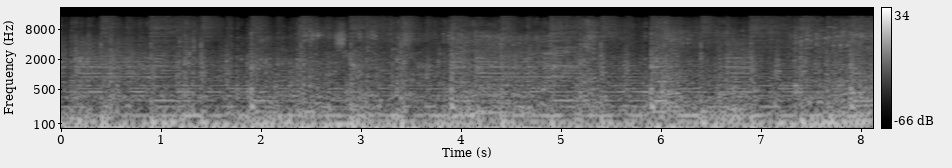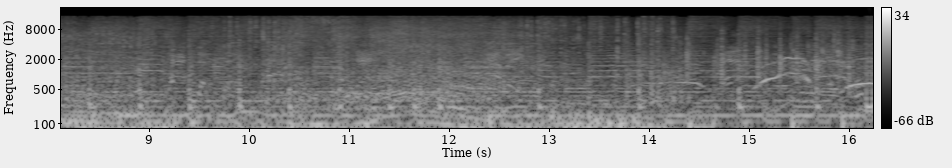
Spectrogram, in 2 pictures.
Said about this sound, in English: So we're outside Mark Burley's house. It's pretty cool. Senior is going to ride the bike in. Because I think I would crash it right now.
